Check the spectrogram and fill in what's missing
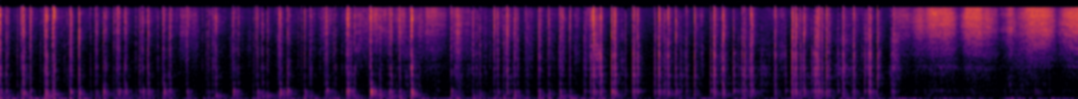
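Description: Long painted nails scratch and tap the glossy blue card back cover of a solid, medium paperback book held upright. The result is a rapid, dense stream of dry taps and scratchy strokes with a soft low-mid body and very little ring. In the last couple of seconds it shifts to a steadier, brighter scratching.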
